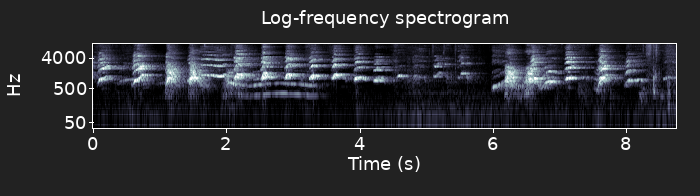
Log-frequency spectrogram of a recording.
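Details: A one-year-old ivory and grey female Chihuahua gives a rapid series of high, sharp yapping barks, about three per second, with a brief whining whimper in the middle and a final burst of loud yips.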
